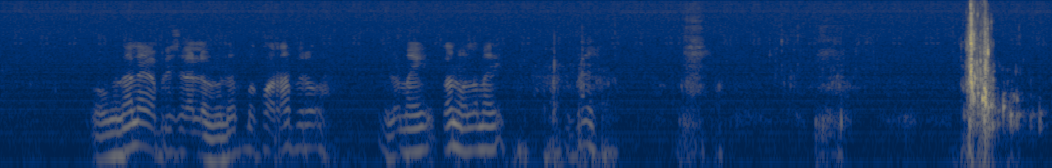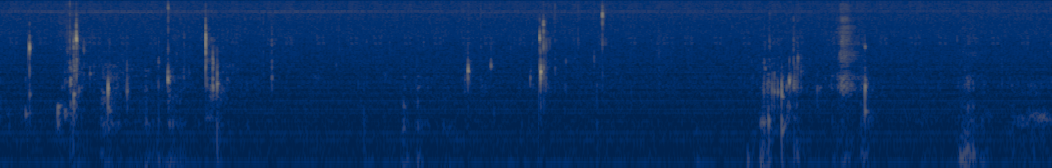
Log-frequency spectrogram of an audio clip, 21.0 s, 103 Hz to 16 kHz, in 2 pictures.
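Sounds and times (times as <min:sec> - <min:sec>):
faint steady hum: 0:00.0 - 0:21.0
water splashing and sloshing: 0:09.6 - 0:10.5, 0:11.1 - 0:12.8
small clicks and pops: 0:09.7 - 0:13.8, 0:14.5 - 0:17.2.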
